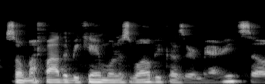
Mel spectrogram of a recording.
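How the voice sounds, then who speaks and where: A man born in Nigeria and raised in upstate New York speaks as an interview guest, his voice low and husky. He explains earnestly, and the recording is a bit dull. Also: flat delivery, fast talker, a little mellow. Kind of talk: casual interview.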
